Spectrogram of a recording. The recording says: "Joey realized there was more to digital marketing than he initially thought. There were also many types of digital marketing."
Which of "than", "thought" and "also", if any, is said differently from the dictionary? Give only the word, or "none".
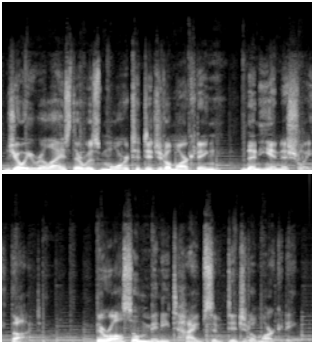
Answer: none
